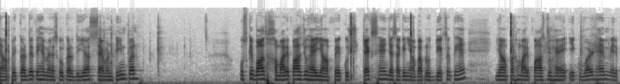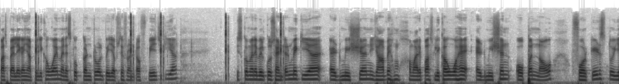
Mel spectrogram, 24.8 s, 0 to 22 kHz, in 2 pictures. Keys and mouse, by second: 0.3 click, 2.1 BackSpace, 4.1 F3, 7.5 click, 9.8 F2, 10.3 click, 10.6-11.1 F2, 11.8 shift+Page_Up, 12.6 F2, 13.6 click, 15.1 click, 16.3 c, 17.1-23.1 drag.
